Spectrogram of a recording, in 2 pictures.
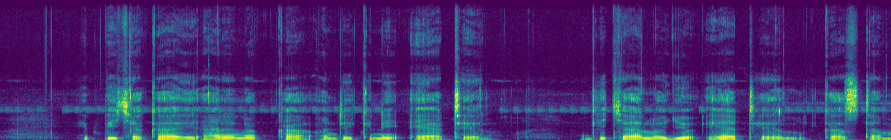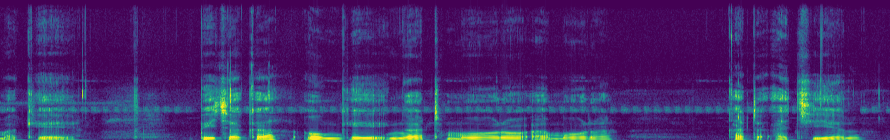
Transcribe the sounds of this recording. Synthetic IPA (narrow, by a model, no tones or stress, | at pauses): ipɪt͡ʃakaɪʔanɛnɔka̰ɔndɪknɪ̰ʔɛatʰɛ̰l | ɡɪt͡ʃa̰lɔd͡ʒɔʔɛatʰɛ̰lka̰stama̰kʰɛ̰ja | pɪt͡ʃakaoŋɡeŋatmɔɾɔʔa̰mɔɾa | kataʔat͡ʃɪɛl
